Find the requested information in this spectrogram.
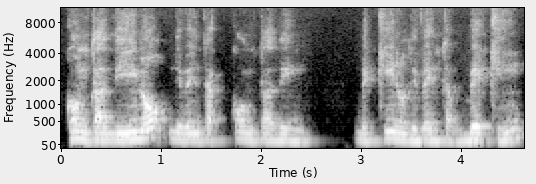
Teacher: contadino diventa contadin, becchino diventa becchin, perché noi veneti togliamo l'ultima lettera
